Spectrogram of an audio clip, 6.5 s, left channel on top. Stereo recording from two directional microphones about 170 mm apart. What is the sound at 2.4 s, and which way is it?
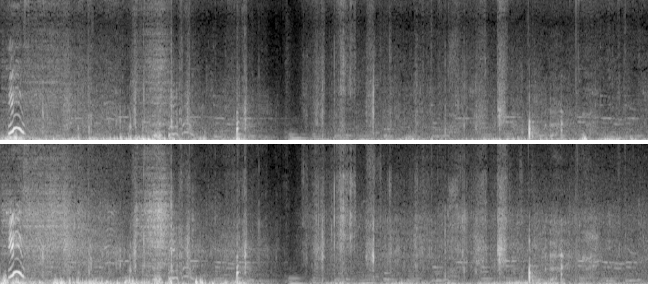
Music, centre (ahead or behind).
